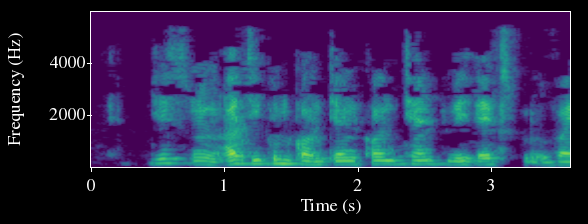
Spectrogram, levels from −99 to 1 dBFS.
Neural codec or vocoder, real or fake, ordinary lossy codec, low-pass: codec, 16 kHz, 4 kbps, FreqCodec, larger model; fake; MP3, 24 kbps; 5.4 kHz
